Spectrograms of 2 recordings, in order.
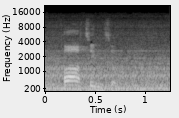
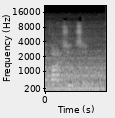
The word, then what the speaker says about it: Patrington: Partington. Partington. Oh, Patrington. Patrington. Patrington. Right, so I'm over at Patrington to do this Discussion Society talk tonight.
